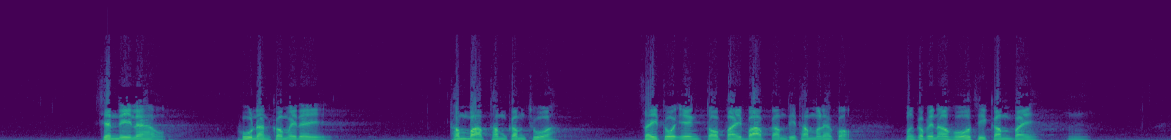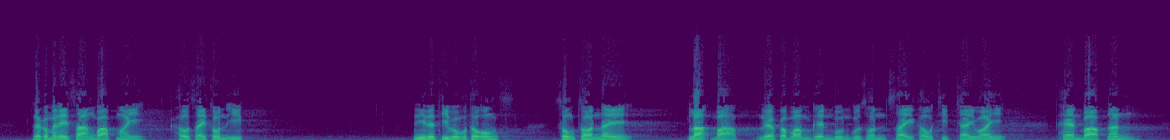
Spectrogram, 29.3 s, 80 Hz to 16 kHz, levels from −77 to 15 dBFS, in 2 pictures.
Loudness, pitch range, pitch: -17 LUFS, 100-130 Hz, 115 Hz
